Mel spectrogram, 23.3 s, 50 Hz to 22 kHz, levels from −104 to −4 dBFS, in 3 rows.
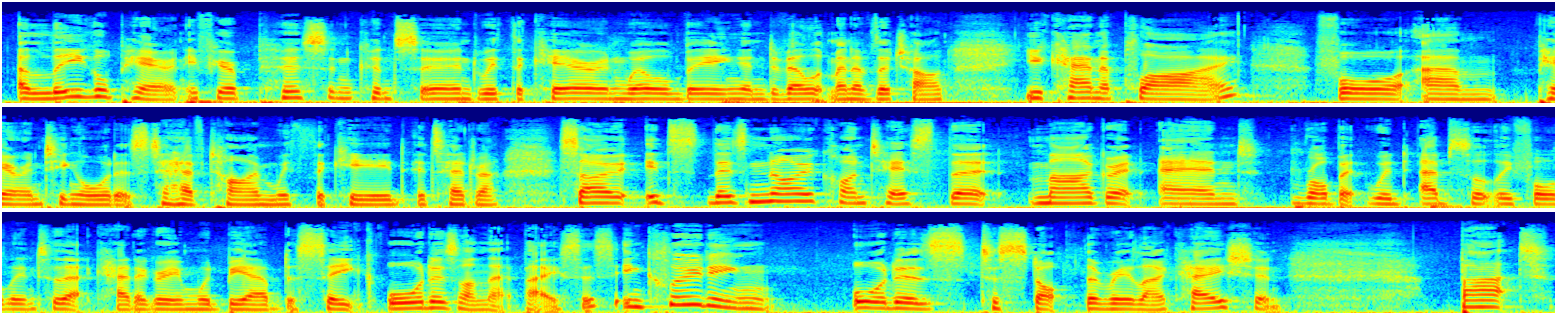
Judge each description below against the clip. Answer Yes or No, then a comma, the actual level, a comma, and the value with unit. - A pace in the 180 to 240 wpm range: No, average, 165 wpm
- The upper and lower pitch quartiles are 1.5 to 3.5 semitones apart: Yes, average, 2.9 semitones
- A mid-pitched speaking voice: Yes, medium, 175 Hz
